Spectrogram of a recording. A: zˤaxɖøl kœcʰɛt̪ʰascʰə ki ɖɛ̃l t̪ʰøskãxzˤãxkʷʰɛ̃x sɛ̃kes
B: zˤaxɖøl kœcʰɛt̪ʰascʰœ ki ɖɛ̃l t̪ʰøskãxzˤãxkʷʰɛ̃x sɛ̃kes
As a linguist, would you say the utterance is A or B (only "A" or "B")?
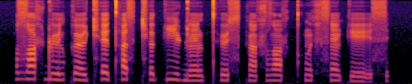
A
